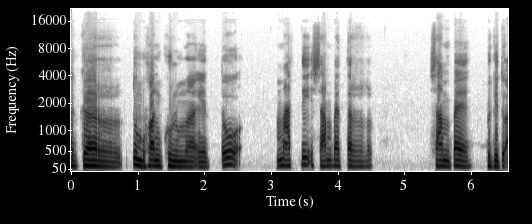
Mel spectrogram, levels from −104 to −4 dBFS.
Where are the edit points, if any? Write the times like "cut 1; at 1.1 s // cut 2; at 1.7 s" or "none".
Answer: none

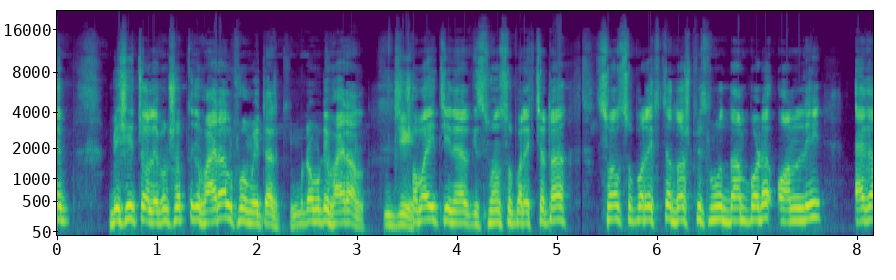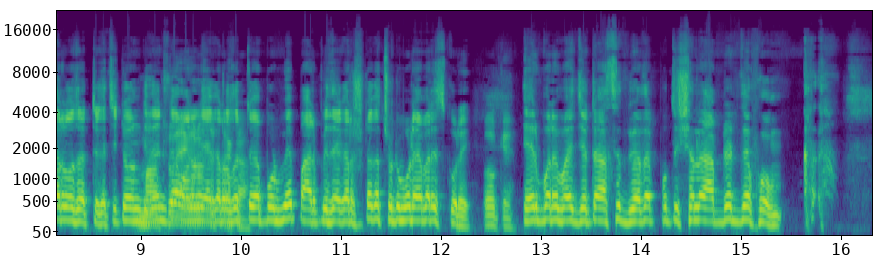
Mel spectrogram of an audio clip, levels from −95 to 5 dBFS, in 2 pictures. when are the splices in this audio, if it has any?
none

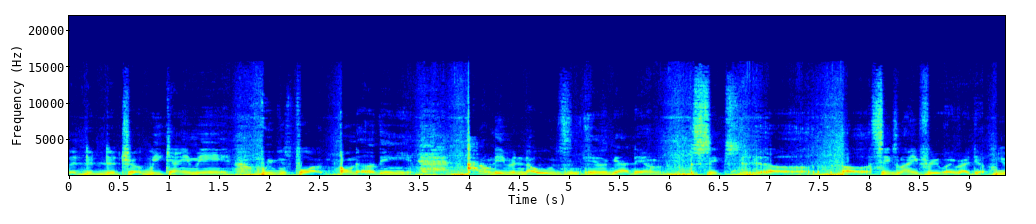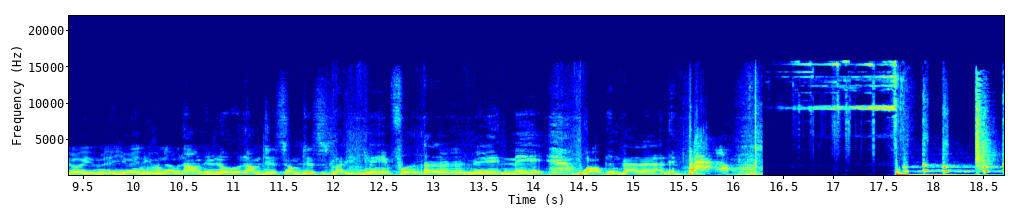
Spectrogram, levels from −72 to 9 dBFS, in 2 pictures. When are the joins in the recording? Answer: cut 1; at 16.3 s

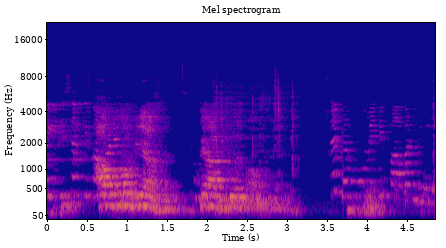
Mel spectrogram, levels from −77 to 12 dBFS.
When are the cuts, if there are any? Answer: cut 1; at 3.6 s

